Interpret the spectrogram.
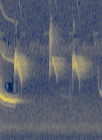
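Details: Several Eastern Kingbirds in one tree near the Ottawa River, Ottawa, Canada, in the morning, giving thin, high, buzzy notes in quick succession, about two a second, after a brief falling whistle at the start; faint background hum.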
